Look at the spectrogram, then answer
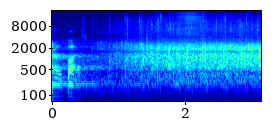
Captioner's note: applause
